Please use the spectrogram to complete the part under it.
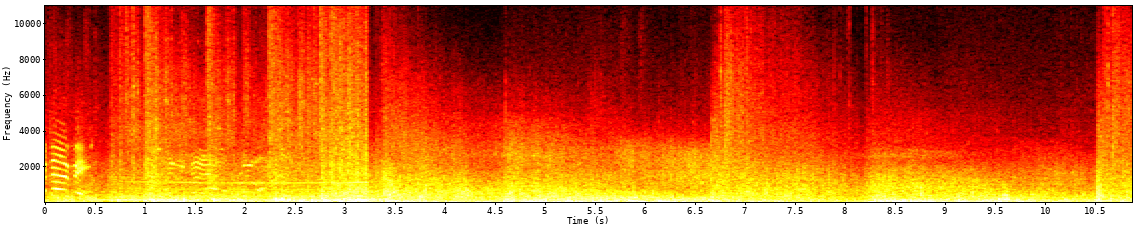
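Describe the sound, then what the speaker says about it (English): Dense gunfire and artillery blasts crackle in the Company of Heroes 3 video game during a 4v4 battle, loud and continuous with bursts of shots and booms, and shouted game voices mixed in. "Guns getting fired! Commence!"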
